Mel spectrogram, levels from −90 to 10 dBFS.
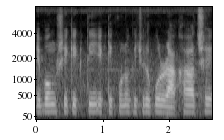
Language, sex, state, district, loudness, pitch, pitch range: Bengali, male, West Bengal, Malda, -23 LUFS, 135 Hz, 135-140 Hz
